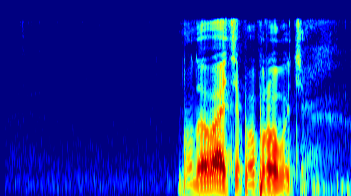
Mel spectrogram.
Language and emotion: Russian, angry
